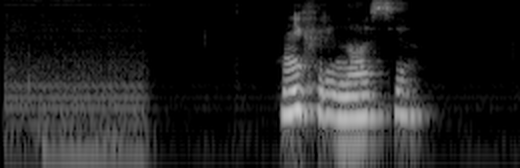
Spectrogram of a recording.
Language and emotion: Russian, neutral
